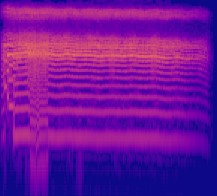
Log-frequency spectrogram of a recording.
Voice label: 8bit die vo

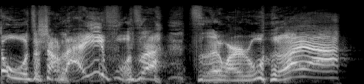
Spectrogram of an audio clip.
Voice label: attack, zh

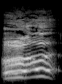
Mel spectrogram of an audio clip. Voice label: hurt

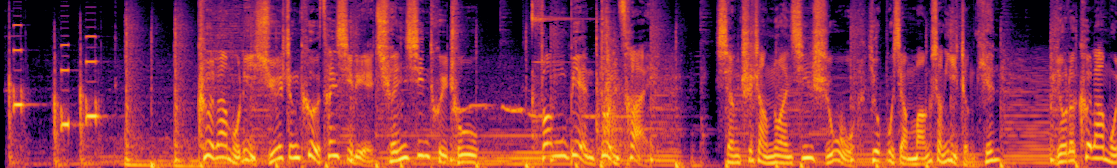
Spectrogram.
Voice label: Mandarin Ad; 电台广告; 双点校园; Crumley Casserole

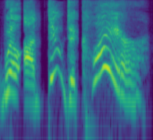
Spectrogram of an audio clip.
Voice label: hurt

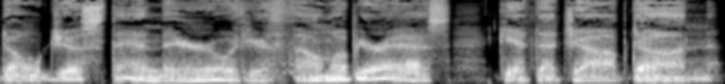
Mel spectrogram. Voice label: trader male dislike quest accepted

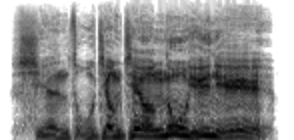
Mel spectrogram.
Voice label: White tauren warcry; 灵魂行者（魔兽争霸3）

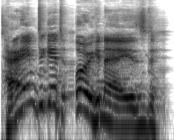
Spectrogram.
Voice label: meeple hurt vo; 奥利

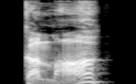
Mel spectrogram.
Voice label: Grunt what, 苦工; 苦工（魔兽争霸3）; 兽人; zh; Yes?; 干吗？

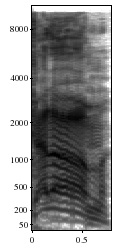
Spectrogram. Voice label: Peon yes attack, en; 兽人

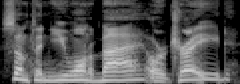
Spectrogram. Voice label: trader male neutral greeting

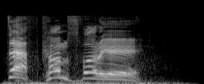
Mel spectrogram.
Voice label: Gryphon rider yes attack, en

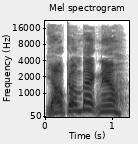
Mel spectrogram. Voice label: trader male like sale accepted

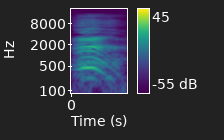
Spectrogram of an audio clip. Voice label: hurt vo

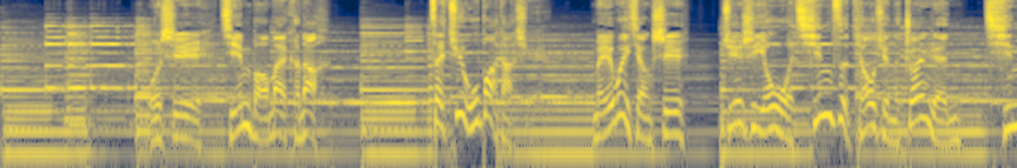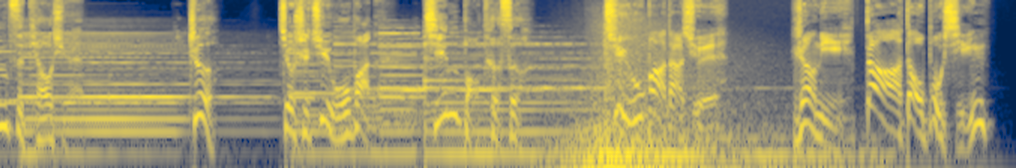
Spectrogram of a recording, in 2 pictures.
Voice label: Mandarin Ad Jumbo Touch; 双点校园/电台广告; 低端科技

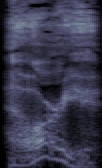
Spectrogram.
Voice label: trader male like greeting

